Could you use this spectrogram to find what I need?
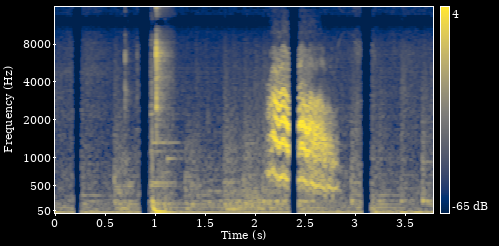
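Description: A short electronic blip sounds as a menu choice is picked.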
